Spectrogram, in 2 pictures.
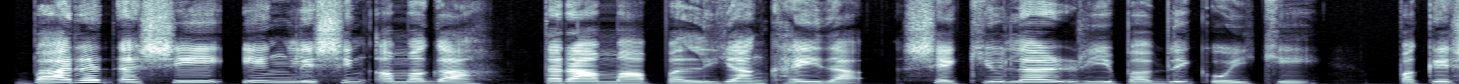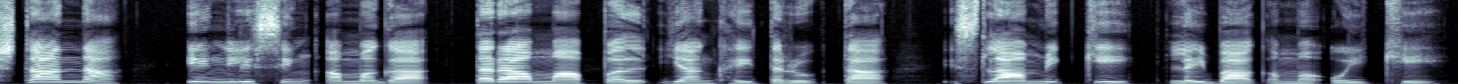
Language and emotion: Manipuri, neutral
